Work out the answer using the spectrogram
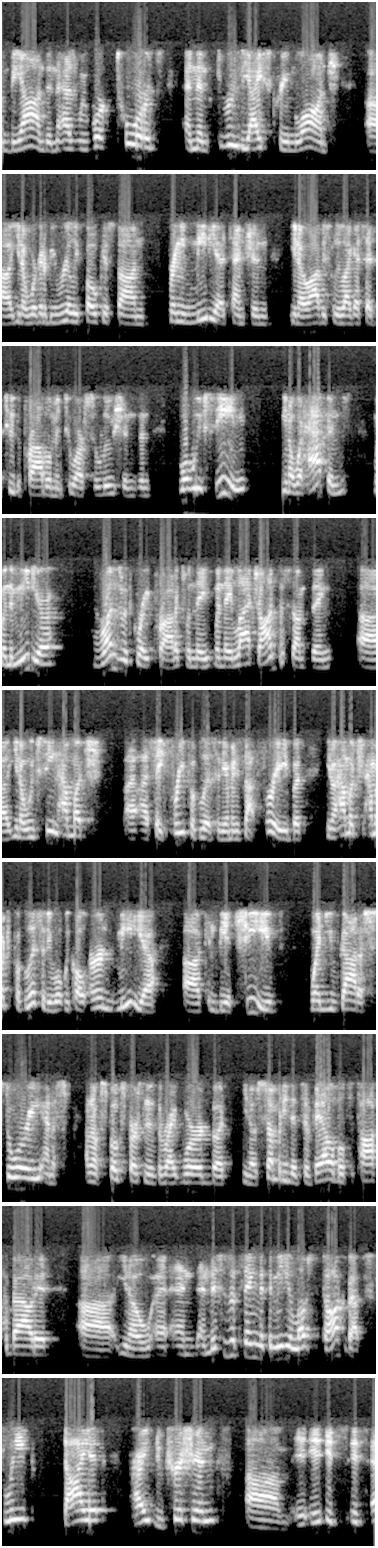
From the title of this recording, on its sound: Investor Conference Call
